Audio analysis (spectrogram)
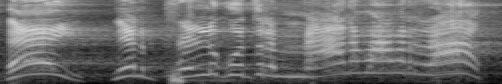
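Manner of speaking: high, loud quarrelsome shout; drunken uncle yelling. Retold or imitated. Bride's drunk uncle yelling at the groom's uncle. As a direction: bark it back like a drunk uncle picking a fight.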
